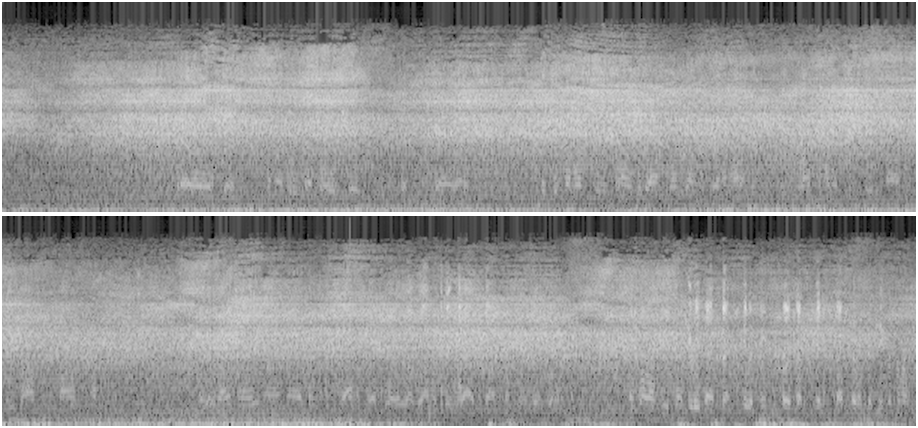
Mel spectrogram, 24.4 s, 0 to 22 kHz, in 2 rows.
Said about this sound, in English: There it is. That's him, Westjet 112 to Calgary.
